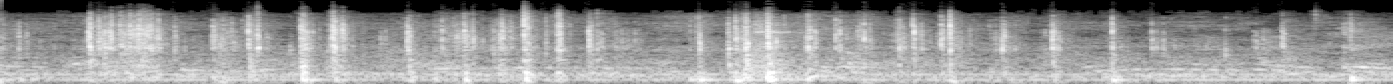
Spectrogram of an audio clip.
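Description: Rapid, uneven keystrokes on a computer keyboard while entering CSS code, a close and clear burst of clicks and taps that runs steadily throughout with short pauses between runs.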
